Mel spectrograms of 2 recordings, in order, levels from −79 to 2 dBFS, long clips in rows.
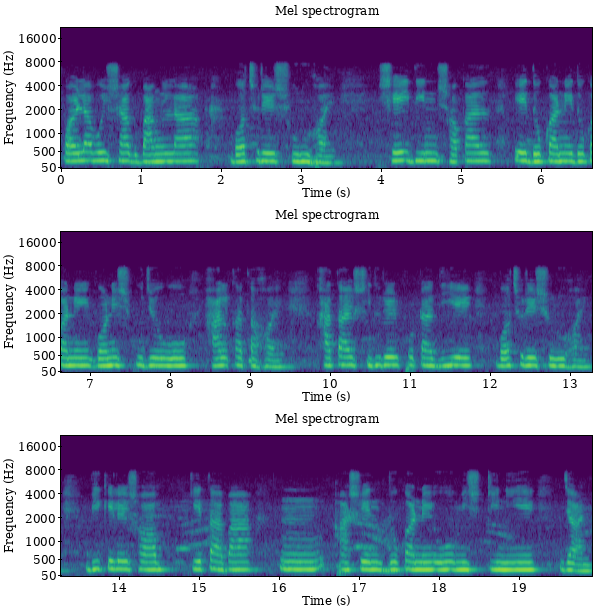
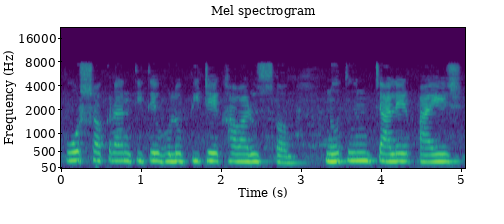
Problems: constant background noise, continuous background conversations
